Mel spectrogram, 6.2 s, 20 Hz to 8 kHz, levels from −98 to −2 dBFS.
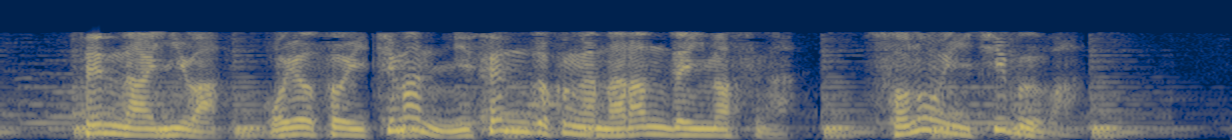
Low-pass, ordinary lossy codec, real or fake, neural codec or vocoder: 7.2 kHz; AAC, 16 kbps; real; none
